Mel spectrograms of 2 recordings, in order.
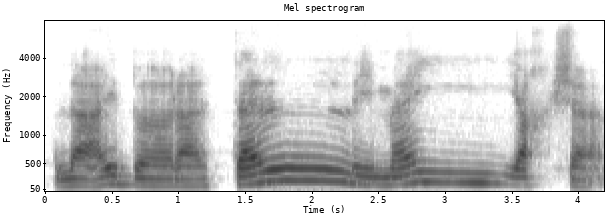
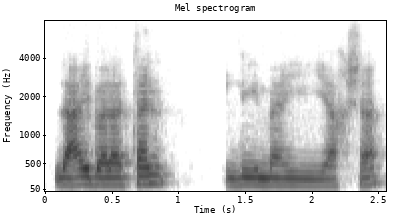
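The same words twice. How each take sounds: First: The n merges straight into the l. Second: The n is said clearly before the l. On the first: The speaker calls it right. "I actually connect the n to immediately to the next lam" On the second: The speaker calls it wrong. "I don't make izhar. I don't say"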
